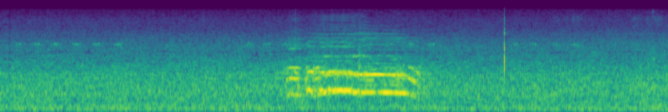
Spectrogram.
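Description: A rooster crowing once, a call of about two seconds that drops in pitch at the end, over a steady background hiss.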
